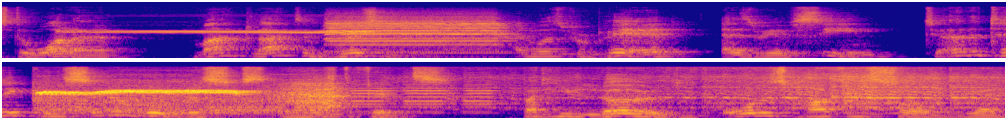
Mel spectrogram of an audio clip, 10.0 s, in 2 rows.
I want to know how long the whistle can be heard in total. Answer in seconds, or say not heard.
3 s.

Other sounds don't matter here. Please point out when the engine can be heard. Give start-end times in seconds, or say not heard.
6.9-10.0.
